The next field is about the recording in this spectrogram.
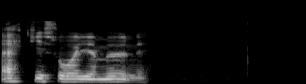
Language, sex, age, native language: Icelandic, male, 20-29, Icelandic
